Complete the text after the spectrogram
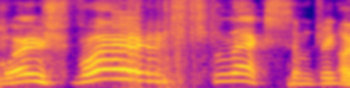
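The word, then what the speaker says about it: Vorinclex: How did you pronounce that? Vornschlex? – Vornschlex.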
